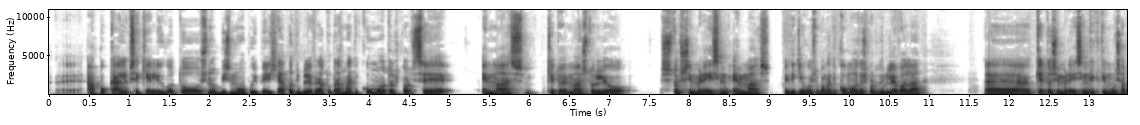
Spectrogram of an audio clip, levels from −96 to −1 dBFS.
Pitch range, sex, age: 120-165 Hz, male, 20-39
